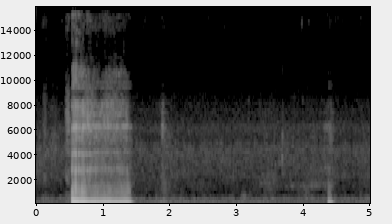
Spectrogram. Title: Volume up! Shar-Pei snoring!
